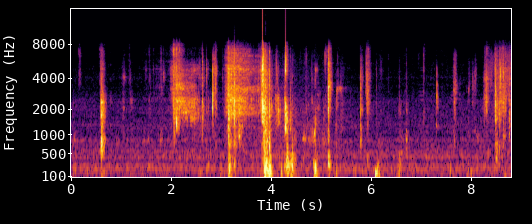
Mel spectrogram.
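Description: Scattered clicks and knocks with a couple of short rustling noises, the loudest knock about four seconds in.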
